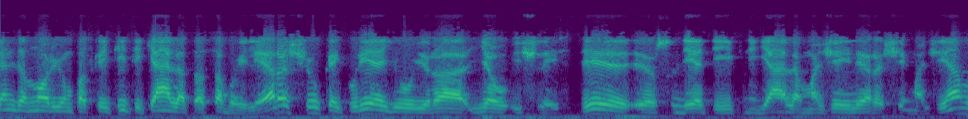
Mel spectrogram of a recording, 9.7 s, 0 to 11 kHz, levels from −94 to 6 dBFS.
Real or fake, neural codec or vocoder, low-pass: real; none; 7.2 kHz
